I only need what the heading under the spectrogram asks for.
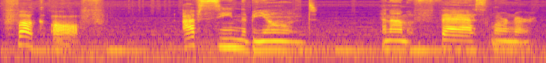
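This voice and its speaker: A slow, creaky, taunting villainess. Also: female voice, lowish voice, fairly even intonation. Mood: defiant, hungry. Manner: sultry, mocking, drawn-out teasing. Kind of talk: dramatic game cutscene dialogue. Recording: loud music under the voice.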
